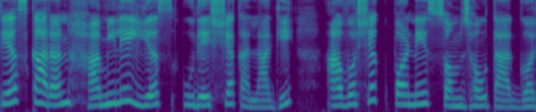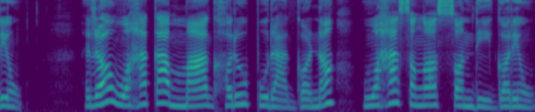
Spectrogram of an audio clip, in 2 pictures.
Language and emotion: Nepali, neutral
